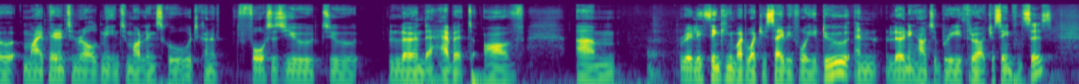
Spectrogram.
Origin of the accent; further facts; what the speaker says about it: South Africa; accent: Afrikaans; English is a second language; I'm so Afrikaans. I'm going to be so horrified when I listen to this and hear my accent.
